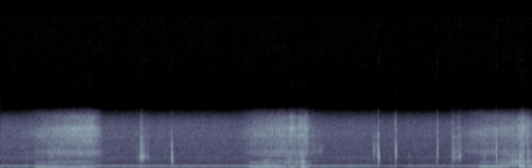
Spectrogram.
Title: Snoring Cat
